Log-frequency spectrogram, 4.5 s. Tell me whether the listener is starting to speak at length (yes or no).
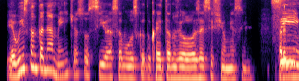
yes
